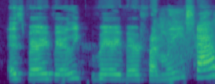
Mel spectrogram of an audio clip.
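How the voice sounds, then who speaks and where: With a non-native accent, a woman talks fairly slowly in a fairly high pitch, her tone bright and sharp and her intonation lively. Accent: noticeable non-native. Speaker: morning show co-host. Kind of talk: casual chat. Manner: hesitant, many fillers.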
